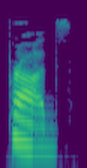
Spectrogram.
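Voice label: "prods", English, British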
